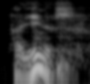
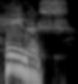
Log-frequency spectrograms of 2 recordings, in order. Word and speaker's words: heinous: Hyenas. Yeah. The pronunciation of the word is heinous.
